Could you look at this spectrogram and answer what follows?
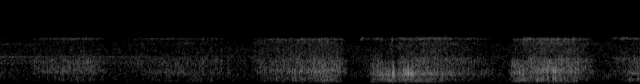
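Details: Repeated rough, airy snoring on each breath, coming in steady waves against a quiet room background; ordinary snoring.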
